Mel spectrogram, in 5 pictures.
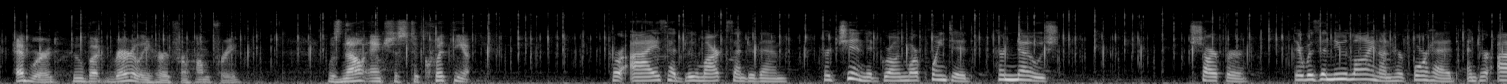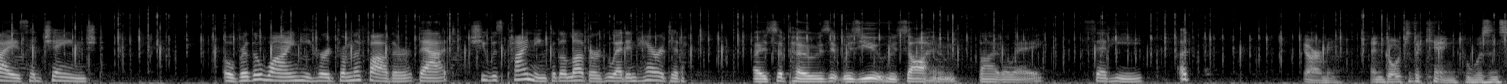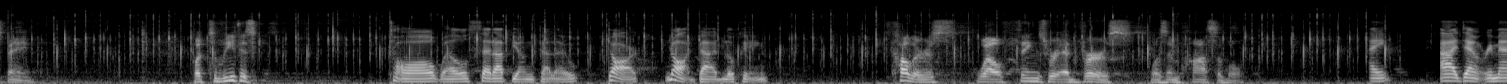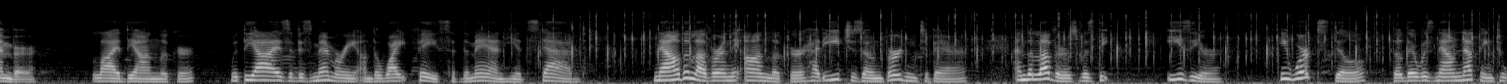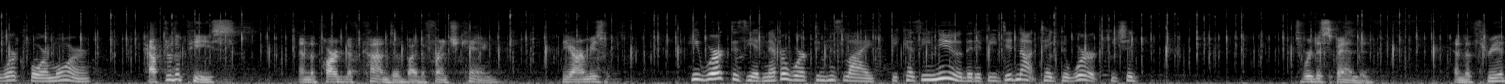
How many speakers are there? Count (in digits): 2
